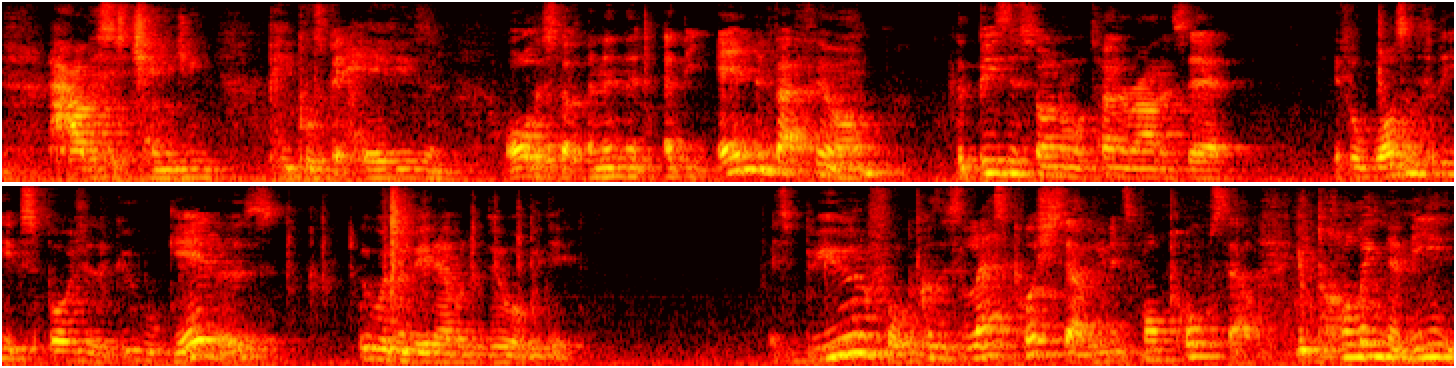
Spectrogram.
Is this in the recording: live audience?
yes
